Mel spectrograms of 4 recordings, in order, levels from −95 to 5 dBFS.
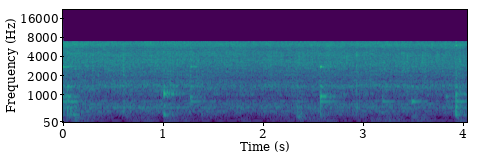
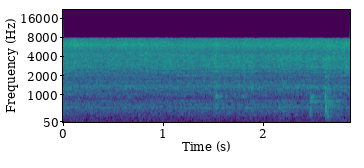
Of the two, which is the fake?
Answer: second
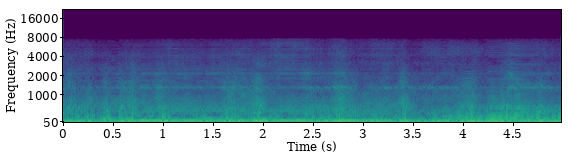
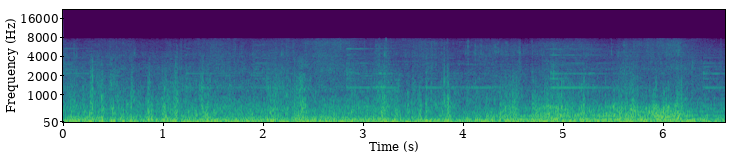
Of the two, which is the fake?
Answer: first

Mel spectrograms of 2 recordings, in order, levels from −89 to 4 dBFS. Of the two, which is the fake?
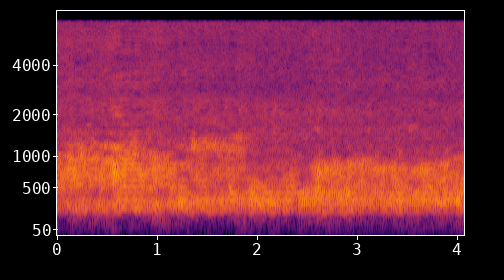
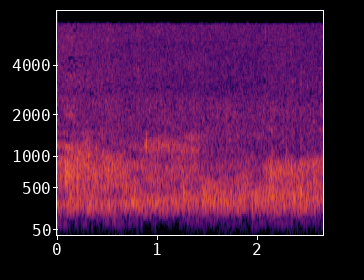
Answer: first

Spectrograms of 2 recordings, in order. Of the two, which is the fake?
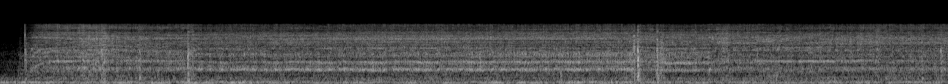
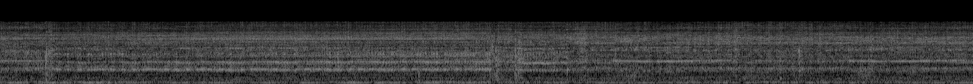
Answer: first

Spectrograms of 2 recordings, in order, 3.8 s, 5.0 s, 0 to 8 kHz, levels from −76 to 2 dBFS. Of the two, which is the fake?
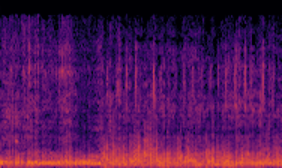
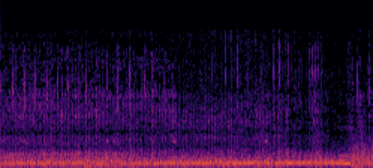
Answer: first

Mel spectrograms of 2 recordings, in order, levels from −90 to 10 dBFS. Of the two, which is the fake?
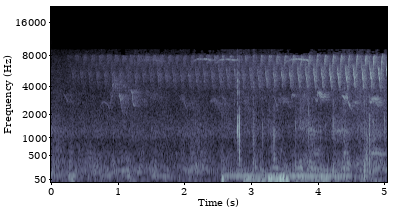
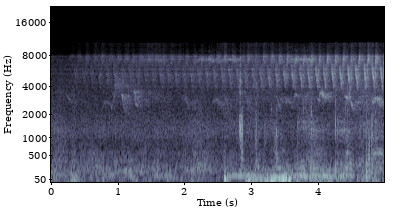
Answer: second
